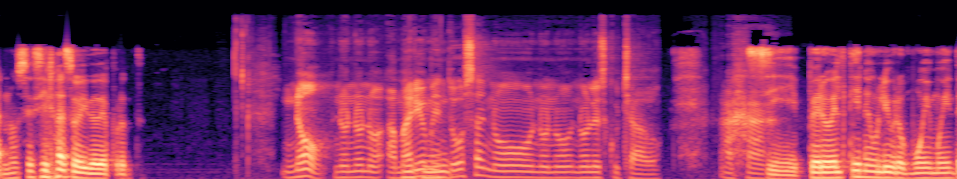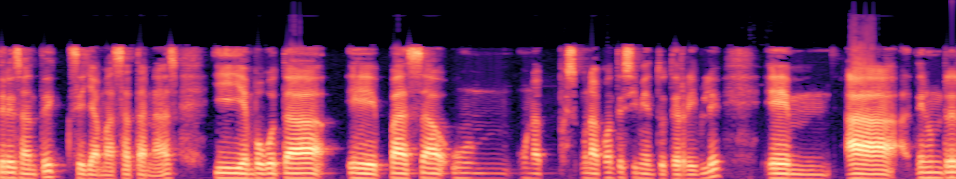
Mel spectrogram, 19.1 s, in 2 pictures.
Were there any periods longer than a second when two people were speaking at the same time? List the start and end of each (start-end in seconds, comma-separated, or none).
none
